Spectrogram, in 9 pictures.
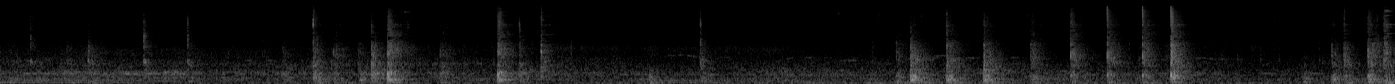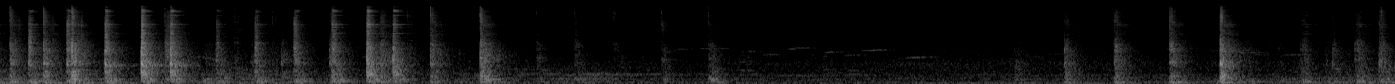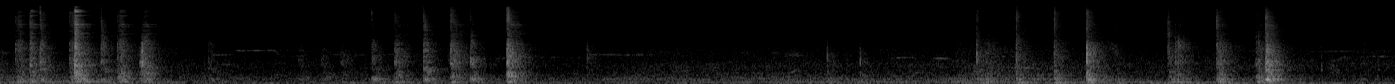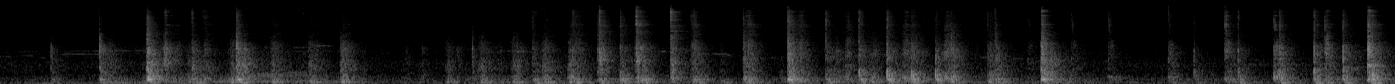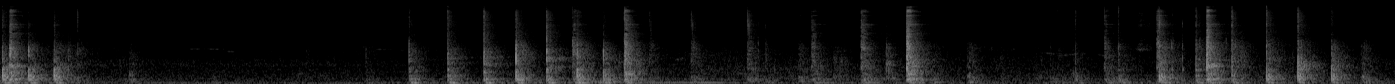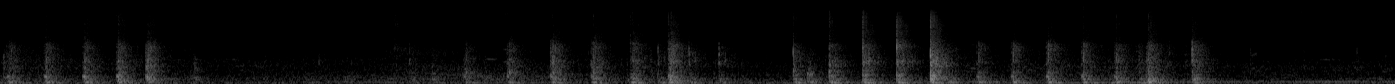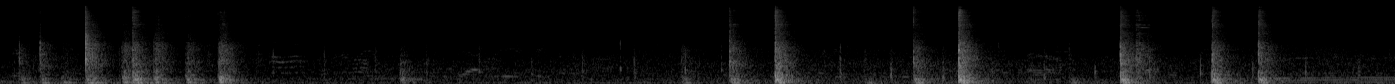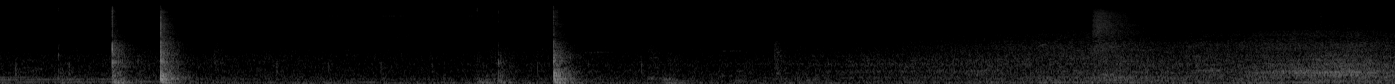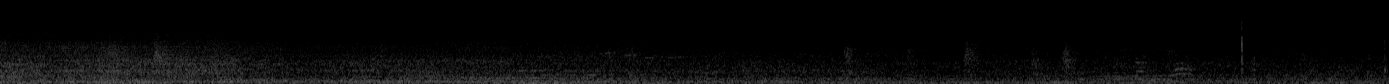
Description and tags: house construction
this was a house they were making
please tell me wath are you using it for
construction, demolish, demolition, dig, digging, house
